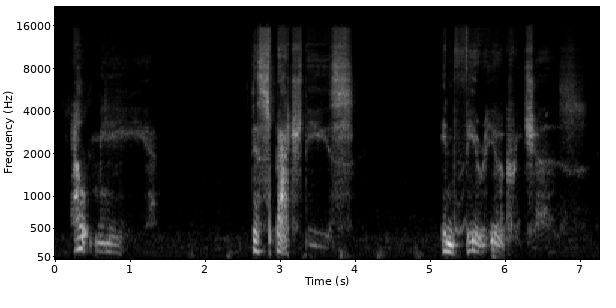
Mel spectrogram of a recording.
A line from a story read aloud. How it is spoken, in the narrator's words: he whispers in your ear in Infernal, he goes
